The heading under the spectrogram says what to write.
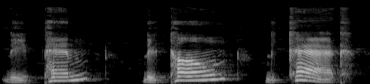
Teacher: So P, T, K sound are aspirated sounds.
